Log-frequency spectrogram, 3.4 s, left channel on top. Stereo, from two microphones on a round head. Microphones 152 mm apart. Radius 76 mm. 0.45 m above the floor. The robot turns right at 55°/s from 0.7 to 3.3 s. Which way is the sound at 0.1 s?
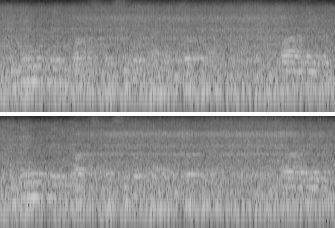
15° right.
